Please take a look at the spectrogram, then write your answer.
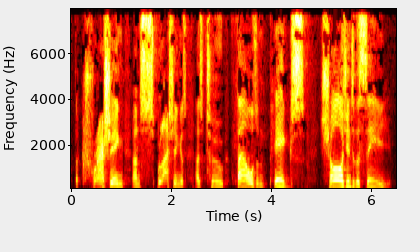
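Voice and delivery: vivid, rising preacher's crescendo, stretched at the end; dramatic build. Real, not acted. Preacher picturing the pigs' stampede for listeners, dramatic build.

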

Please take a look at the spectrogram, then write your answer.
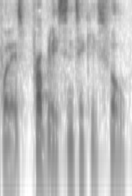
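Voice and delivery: private thought. Pretend. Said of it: "thinks to himself".

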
